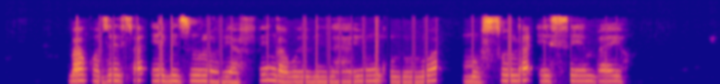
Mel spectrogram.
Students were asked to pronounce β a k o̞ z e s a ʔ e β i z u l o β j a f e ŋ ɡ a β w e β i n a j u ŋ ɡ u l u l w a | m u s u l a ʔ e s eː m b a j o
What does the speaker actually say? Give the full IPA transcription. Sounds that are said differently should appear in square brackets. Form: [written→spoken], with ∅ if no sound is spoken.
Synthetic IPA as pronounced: β a k o̞ z e s a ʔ e β i z u l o β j a f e ŋ ɡ a β w e β i n a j u ŋ ɡ u l u l w a | m u s u l a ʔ e s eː m b a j o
